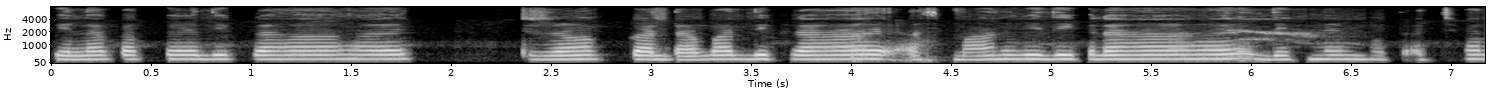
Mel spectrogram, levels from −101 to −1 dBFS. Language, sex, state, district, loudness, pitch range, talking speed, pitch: Hindi, female, Bihar, Purnia, -20 LUFS, 210-225 Hz, 175 wpm, 220 Hz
